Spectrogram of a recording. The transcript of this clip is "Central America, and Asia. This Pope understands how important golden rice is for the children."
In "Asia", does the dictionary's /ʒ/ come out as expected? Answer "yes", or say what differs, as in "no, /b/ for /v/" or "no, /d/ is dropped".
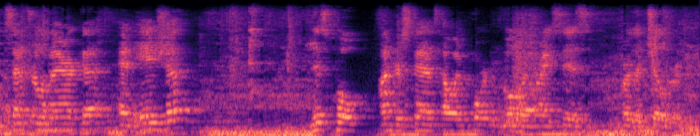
yes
